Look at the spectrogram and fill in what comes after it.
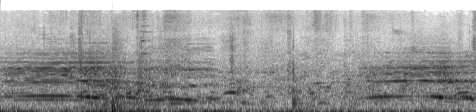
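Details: Big cattle being loaded and pushed by three people, giving a moo at the start and another long arching moo near the end, with thumps, engine rumble and people's talk.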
